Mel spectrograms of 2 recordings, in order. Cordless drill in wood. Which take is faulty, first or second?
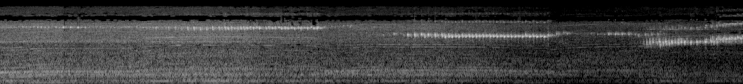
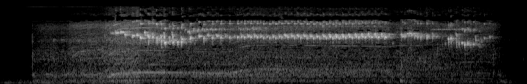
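second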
